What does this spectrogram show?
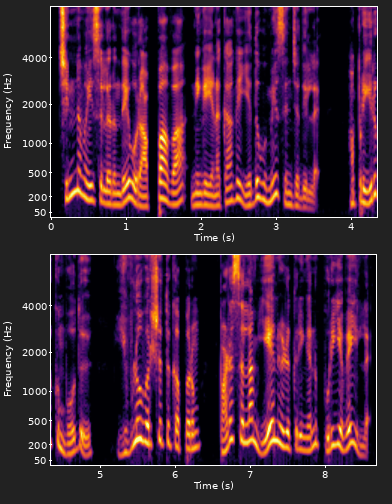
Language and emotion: Tamil, surprised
